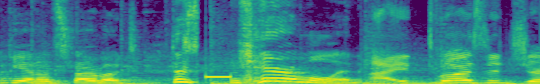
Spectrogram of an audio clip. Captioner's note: beep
